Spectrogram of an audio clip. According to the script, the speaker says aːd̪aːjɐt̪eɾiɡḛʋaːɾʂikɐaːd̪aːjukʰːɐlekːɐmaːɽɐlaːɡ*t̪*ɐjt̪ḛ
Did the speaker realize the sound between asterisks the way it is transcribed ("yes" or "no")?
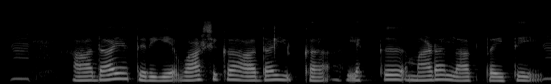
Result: yes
